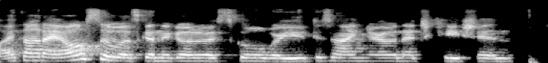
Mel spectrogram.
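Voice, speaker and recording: A woman with an American accent speaks at a medium pitch and a fairly quick pace in a plain, everyday voice. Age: 20s. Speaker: graduate student. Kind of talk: interview. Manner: many filler words.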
